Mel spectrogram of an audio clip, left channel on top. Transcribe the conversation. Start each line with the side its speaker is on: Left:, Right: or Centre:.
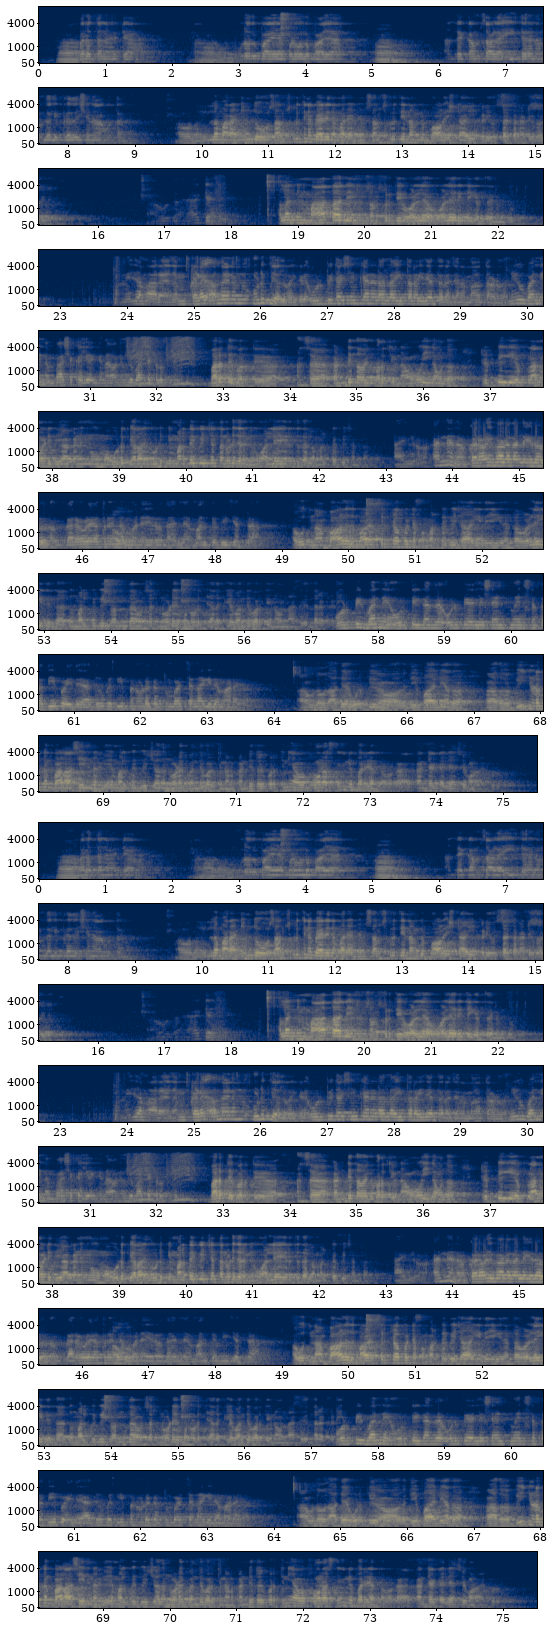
Right: ಹಾ
Left: ಭರತನಾಟ್ಯ ಆ
Right: ಹೌದೌದು
Left: ಮೂಡೋಲಪಾಯ ಪಡವಲಪಾಯ
Right: ಹಾ
Left: ಅಂದ್ರೆ ಕಂಸಾಳ ಈ ತರ ನಮದಲ್ಲಿ ಪ್ರದರ್ಶನ ಆಗುತ್ತಾವೆ
Right: ಹೌದಾ ಇಲ್ಲ ಮಾರಾಯ ನಿಮ್ದು ಸಂಸ್ಕೃತಿನೇ ಬೇರೆ ಇದೆ ಮಾರಾಯ ನಿಮ್ ಸಂಸ್ಕೃತಿ ನಮ್ಗೆ ಬಾಳ ಇಷ್ಟ ಆ ಕಡಿ ಉತ್ತರ ಕರ್ನಾಟಕದವರಿಗಿ
Left: ಹೌದಾ ಯಾ ಕೆ
Right: ಅಲ್ಲ ನಿಮ್ಮ್ ಮಾತಾಲಿ ನಿಮ್ಮ್ ಸಂಸ್ಕೃತಿ ಒಳ್ಳೆ ಒಳ್ಳೆ ರೀತಿಯಾಗಿ ಇರ್ತದೆ ನಿಮ್ದು
Left: ನಿಜ ಮಾರಾಯ ನಮ್ ಕಡೆ ಅಂದ್ರೆ ನಮ್ದು ಉಡುಪಿ ಅಲ್ವಾ ಈ ಕಡೆ ಉಡುಪಿ ದಕ್ಷಿಣ ಕನ್ನಡ ಎಲ್ಲ ತರ ಇದೆ ತರ ಜನ ಮಾತಾಡೋದು ನೀವು ಬನ್ನಿ ನಮ್ ಭಾಷೆ ಕಲಿಯಕ್ಕೆ ನಾವು ನಿಮ್ಗೆ ಭಾಷೆ ಕಲಿಸ್ತೀವಿ
Right: ಬರ್ತಿವ ಬರ್ತೀವ ಸ ಖಂಡಿತವಾಗಿ ಬರ್ತೀವಿ ನಾವು ಈಗ ಒಂದು ಟ್ರಿಪ್ಗೆ ಪ್ಲಾನ್ ಮಾಡಿದಿವಿ ಆಕಡೆ ನಿಮ್ಮ ಉಡುಪಿ ಅಲ್ಲ ಉಡುಪಿ ಮಲ್ಪೆ ಬೀಚ್ ಅಂತ ನೋಡಿದಿದ್ದಾರೆ ನೀವು ಅಲ್ಲೇ ಇರ್ತದಲ್ಲ ಮಲ್ಪೆ ಮಲ್ಪೆ ಬೀಚ್ ಅಂತ
Left: ಅಯ್ಯೋ ಅಲ್ಲೇ ನಾವ್ ಕರಾವಳಿ ಭಾಗದಲ್ಲಿ ಇರೋದು ನಮ್ ಕರಾವಳಿ ಹತ್ರ
Right: ಹೌದು
Left: ನಮ್ ಮನೆ ಇರೋದು ಅಲ್ಲೇ ಮಲ್ ಬೀಚ್ ಅತ್ರ
Right: ಹೌದು ನಾ ಬಾಳ ಬಾಳ ಹೆಸರು ಕೇಳಳ್ಪಟ್ಟಪ್ಪ ಮಲ್ ಮಲ್ಪೆ ಬೀಚ್ ಆಗಿದೆ ಈಗಿದೆ ಅಂತ ಒಳ್ಳೇಗಿದೆ ಅದು ಮಲ್ಪೆ ಬೀಚ್ ಒಂದ ಒಂದ ಸರ್ ನೋ ನೋಡ್ತೀನಿ ಅದಕ್ಕೆೇ ಒಂದೇ ಬರ್ ತಿ ನ <unintelligible>
Left: ಉಡುಪಿಗ್ ಬನ್ನಿ ಉಡುಪಿಗ ಅಂದ್ರೆ ಉಡುಪಿಯಲ್ಲಿ ಸೇಂಟ್ ಮೇರಿಸೀಸ್ ಅಂತ ದೀಪ ಇದೆ ಅದುಬ ದೀಪ ದೀಪ ನೋಡಕ ತುಂಬಾ ಚೆನ್ನಾಗಿದೆ ಮಾರಾಯ
Right: ಹೌದೌದು ಅದೇ ಉಡುಪಿ ದೀಪಾದಿ ಅಥವಾ ಅದು ಬೀಚ್ ನೋಡ್ಬೇಕ್ ಅಂತ ಬಾಳ ಆಸೆ ಇದೆ ನನಗೆ ಮಲ್ಪೆ ಬೀಚ್ ಅದು ನೋಡಕ್ ಬಂದೇ ಬರ್ತೀನ ನನ್ಗೆ ಖಂಡಿತವಾಗಿ ಬರ್ತೀನಿ ಅವಾಗ ಫೋನ್ ಹಸ್ತೀ ನೀವು ಬನ್ ಅಂತ ಅವಾಗ ಕಾಂಟಕ್ಟ್ ಅಲ್ಲಿ ಅನ್ ಸಿಗೋಣ ಇಬ್ಬರು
